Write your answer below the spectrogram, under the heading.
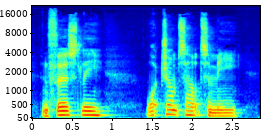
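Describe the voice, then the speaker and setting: A man with a British accent talks at a moderate pace with ordinary pitch variation. The recording is very clean, with a silent background. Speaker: podcast host. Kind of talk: poetry reading, then spoken analysis. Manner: casual, chatty.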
